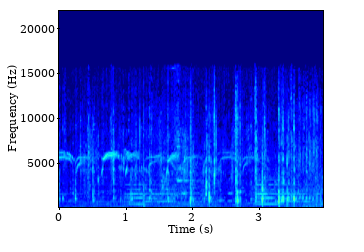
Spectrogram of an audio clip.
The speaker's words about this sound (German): Heute hätte das Rätseltaxi natürlich eigentlich ein Auto sein müssen, ist aber, man hört es schon, dann doch ein Kutschwagen geworden.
